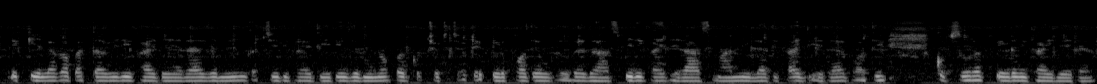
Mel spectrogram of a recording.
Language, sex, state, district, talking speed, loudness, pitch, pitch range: Hindi, female, Bihar, Sitamarhi, 245 wpm, -34 LUFS, 170 Hz, 165-180 Hz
